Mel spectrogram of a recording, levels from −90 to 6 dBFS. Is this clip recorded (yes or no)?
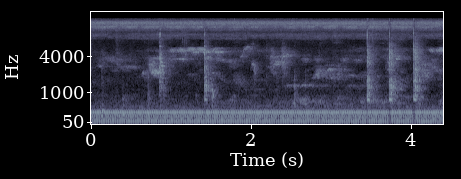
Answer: yes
